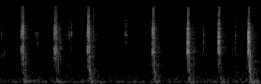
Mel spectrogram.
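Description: Knife chopping through soft lemongrass stalk on a board, a steady series of about eight crisp, short cuts spaced roughly a third of a second apart, close and fairly quiet.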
